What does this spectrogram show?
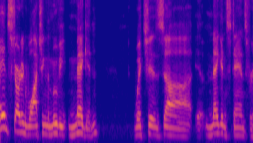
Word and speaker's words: M3GAN: Pronounced Megan.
